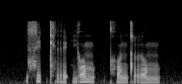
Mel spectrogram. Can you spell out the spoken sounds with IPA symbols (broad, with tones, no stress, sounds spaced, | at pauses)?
s i˥˩ t̚ kʰ r e˨˩ ʔ j o˥˩ m | kʰ o˧ n t r o˧ m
